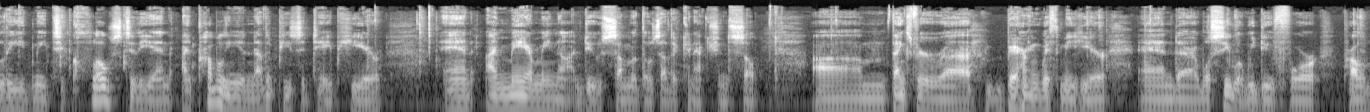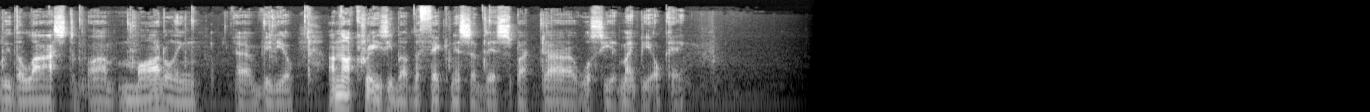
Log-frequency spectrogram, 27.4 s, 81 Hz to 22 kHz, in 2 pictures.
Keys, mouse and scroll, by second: 0.2 shift+middle click, 0.8 middle click, 3.8 middle click, 4.4-6.8 scroll up 2, 7.3 middle click, 7.8-8.4 scroll down 3, 8.4 middle click, 11.2 scroll down 1, 11.5 middle click, 12.6 scroll up 1, 12.8 middle click, 13.8 scroll up 2, 14.5 shift+middle click, 15.4 scroll up 2, 15.6 middle click, 18.3 scroll down 2, 18.6 middle click.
